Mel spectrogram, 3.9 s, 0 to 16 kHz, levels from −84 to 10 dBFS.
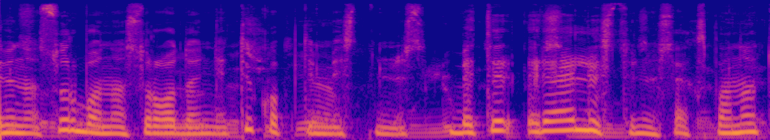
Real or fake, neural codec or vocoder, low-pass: real; none; 14.4 kHz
